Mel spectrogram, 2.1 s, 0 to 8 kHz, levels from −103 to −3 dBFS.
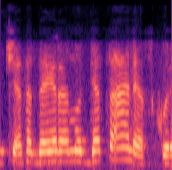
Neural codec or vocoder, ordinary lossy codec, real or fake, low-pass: none; AAC, 32 kbps; real; 7.2 kHz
